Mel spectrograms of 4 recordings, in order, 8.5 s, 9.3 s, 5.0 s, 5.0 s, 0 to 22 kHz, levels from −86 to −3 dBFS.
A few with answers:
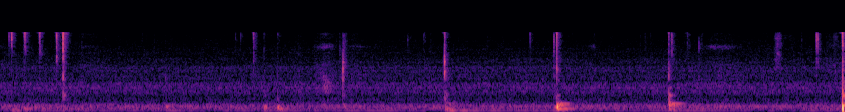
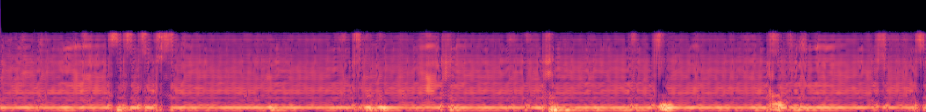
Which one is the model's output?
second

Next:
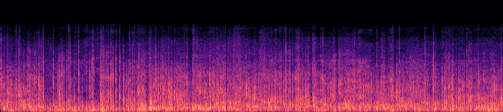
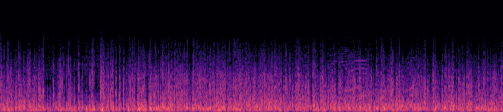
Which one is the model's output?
first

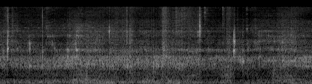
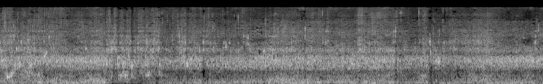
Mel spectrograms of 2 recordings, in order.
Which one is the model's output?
first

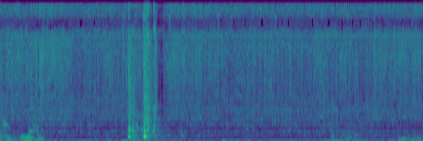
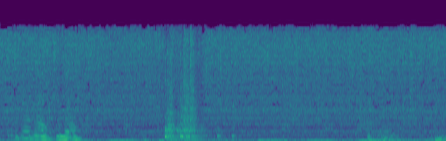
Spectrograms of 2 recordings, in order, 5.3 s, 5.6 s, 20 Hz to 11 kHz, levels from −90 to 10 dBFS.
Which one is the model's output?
first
